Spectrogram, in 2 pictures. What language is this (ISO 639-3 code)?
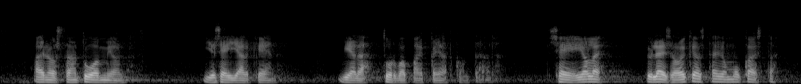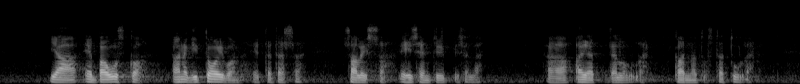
fin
